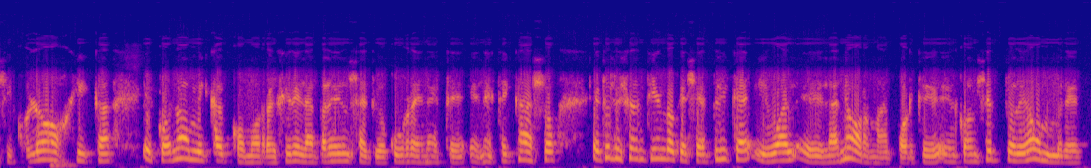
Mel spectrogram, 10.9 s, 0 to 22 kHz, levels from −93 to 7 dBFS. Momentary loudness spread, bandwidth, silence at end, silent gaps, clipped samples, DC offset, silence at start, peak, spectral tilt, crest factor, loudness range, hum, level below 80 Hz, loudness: 7 LU; 8.2 kHz; 0.1 s; none; under 0.1%; under 0.1%; 0 s; -6 dBFS; -6.5 dB/octave; 16 dB; 2 LU; none; -62 dBFS; -22 LUFS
